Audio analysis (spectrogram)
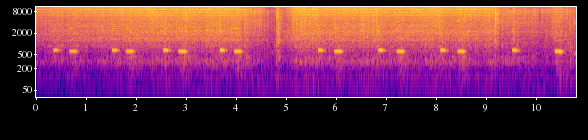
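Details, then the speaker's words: Circa-1900 Rail Road Quail cuckoo clock that stopped cuckooing: paired light ticks about once a second with a small pop after each. The cuckoo-side lever is stuck and not lifting high enough to rest on its wheel, which the repairer calls a timing issue. "Now you see this didn't come up all the way, it was stuck in there, so that's what my ticking was, we'll say, or popping noise."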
